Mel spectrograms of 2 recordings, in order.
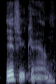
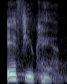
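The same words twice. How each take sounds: First: It is said as a mocking, challenging scoff. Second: It is said as a calm, reassuring answer. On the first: The ability to help is being mockingly questioned. The speaker calls it wrong. "This is not Jesus looking over and going" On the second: The focus is turned to the listener's trust. The speaker calls it right. "It's actually an answer"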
